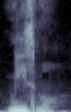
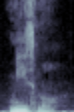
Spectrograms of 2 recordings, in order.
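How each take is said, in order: First: The s is a voiced buzz. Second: The s is a voiced buzz.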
